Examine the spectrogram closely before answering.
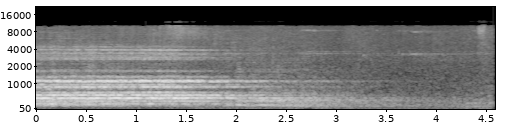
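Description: A choir sings in a large echoing hall and fades away.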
